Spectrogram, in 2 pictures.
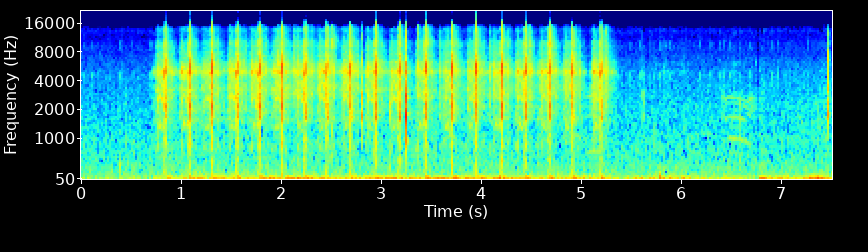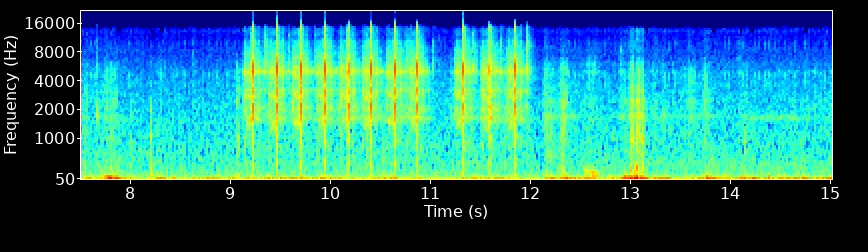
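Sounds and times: airsoft rifle firing burst: 0.8s - 5.4s, 9.1s - 12.0s.

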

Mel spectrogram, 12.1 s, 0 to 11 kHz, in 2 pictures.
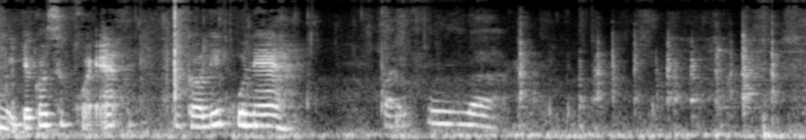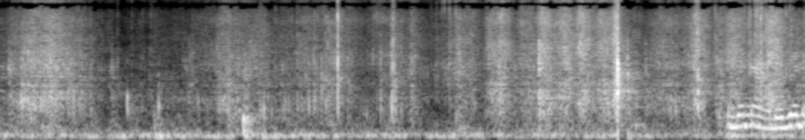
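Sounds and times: plastic packet crinkling: 6.0s - 12.0s.

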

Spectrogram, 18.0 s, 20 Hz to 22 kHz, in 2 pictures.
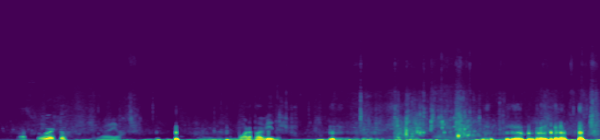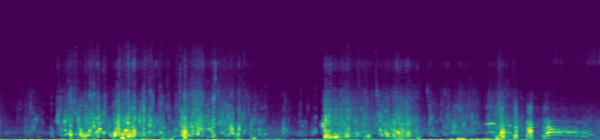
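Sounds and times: water sloshing and trickling: 3.6s - 17.0s.

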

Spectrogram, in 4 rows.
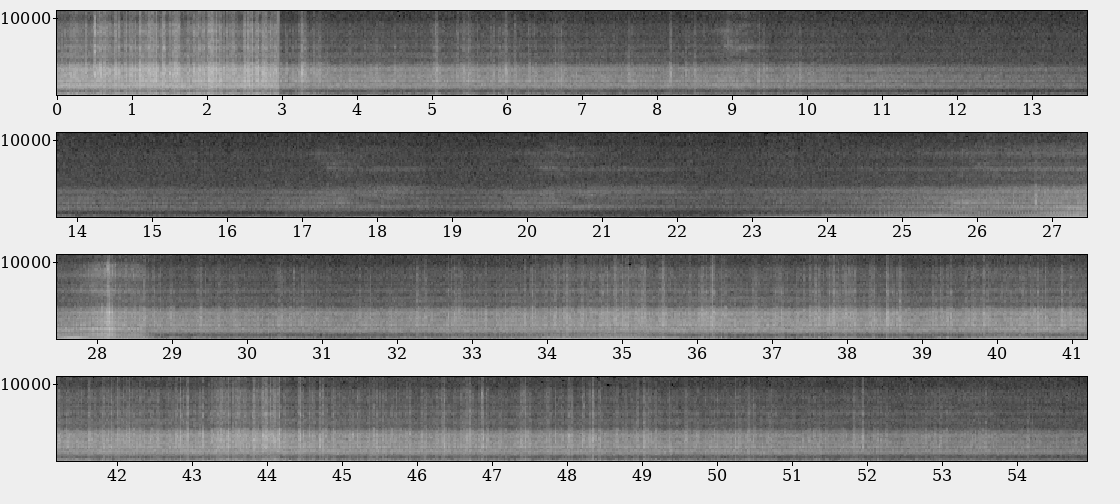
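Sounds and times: exhaust crack at upshift: 0.0s - 10.2s, 22.6s - 54.9s
wind and road hiss: 0.0s - 54.9s
car exhaust revving: 22.6s - 45.9s.

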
